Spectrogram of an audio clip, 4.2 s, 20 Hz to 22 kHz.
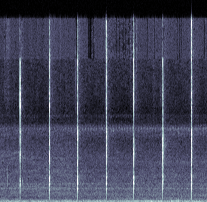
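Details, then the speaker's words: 2005 Jeep Grand Cherokee Limited while driving, after new wheel bearings and CV axles: sharp high-pitched clicks about twice a second over road rumble, speeding up with wheel speed, straight or turning; owner identifies CV axle click. "and the faster you go, it sounds like somebody's a high-pitched click. And that's your CV axle."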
